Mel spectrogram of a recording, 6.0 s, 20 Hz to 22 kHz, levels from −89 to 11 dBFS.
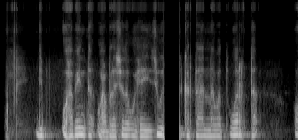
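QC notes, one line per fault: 3.28–3.59 s, playback stall: the player likely ran short of buffered data or had its output thread held up, so the speech breaks off into dead silence for about 0.32 s after "waxay sugi" and resumes with "kartaa nabad waarta".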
